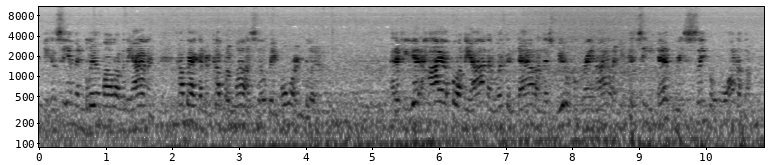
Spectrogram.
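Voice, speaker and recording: Loud background noise fills the clip. A man talks at a very fast pace. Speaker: trolley tour guide. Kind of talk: tour guide commentary. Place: bus.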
